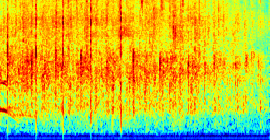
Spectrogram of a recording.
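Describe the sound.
A church audience applauding in the auditorium, a steady spread of many hands clapping, with some sharp individual claps standing out, that gradually softens toward the end.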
